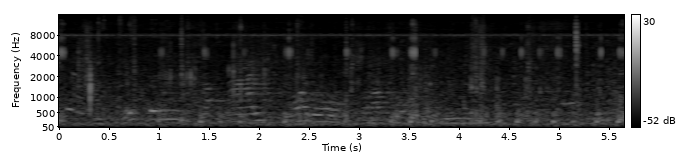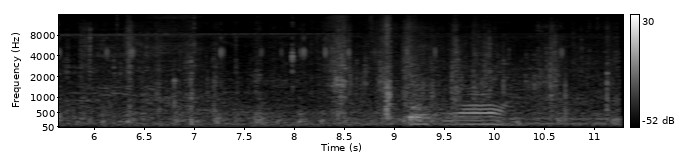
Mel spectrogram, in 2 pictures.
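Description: A baby monkey squeals and whimpers close by.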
